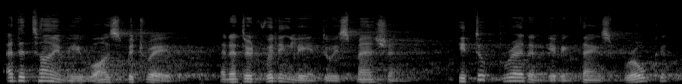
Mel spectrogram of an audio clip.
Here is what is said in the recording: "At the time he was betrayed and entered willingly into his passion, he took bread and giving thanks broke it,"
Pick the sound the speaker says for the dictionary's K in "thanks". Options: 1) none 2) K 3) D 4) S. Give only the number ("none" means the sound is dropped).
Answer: 2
